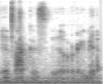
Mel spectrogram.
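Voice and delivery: breathy whisper to herself while typing; barely voiced mutter, mostly air; whispered aside. Real, not acted. Podcast host mutters to herself over her spelling, whispered.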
